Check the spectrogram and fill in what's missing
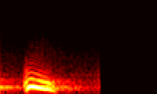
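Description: An owl gives a single low, hollow hoot that dips slightly in pitch, lasting about a fifth of a second, followed by silence.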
